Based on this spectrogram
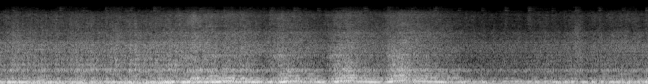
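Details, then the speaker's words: Built V8 (MSD ignition, Comp Cams, Brodix heads, stainless headers) fires up and settles into a deep lumpy idle, with quick throttle blips rising and falling cleanly; healthy start and idle. "All right, y'all, there she goes. She talking that yank."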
